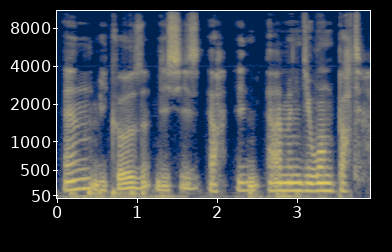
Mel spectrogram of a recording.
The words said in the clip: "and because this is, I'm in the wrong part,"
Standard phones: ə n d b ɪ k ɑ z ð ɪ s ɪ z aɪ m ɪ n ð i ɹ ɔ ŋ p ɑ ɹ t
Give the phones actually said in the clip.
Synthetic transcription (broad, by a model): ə n b ɪ k ɑ z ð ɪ s ɪ z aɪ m ɪ n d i w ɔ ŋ p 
